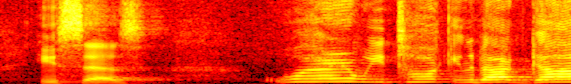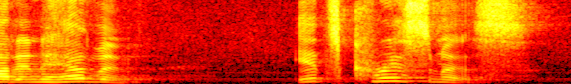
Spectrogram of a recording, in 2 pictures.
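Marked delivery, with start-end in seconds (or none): 1.3-5.5 very high, whiny, complaining voice. Retelling a scene where Raymond overhears a conversation and speaks up, Raymond's whiny voice. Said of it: "in his whiny style of voice".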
